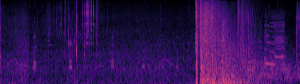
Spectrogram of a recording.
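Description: Sniper rifle gunfire in the Sea of Thieves video game: a sudden loud crack near the end, followed by a sustained noisy burst and rumble, after quieter scattered game sounds.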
